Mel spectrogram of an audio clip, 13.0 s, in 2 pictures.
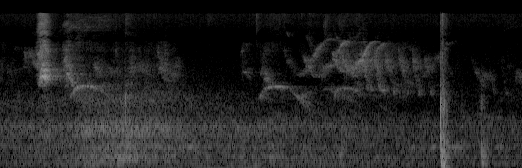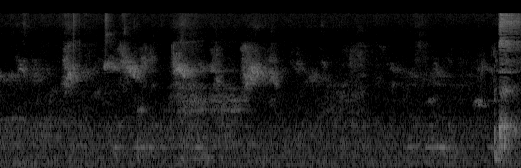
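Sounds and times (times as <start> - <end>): low steady background noise: 0.0 - 13.0
bird chirps: 0.3 - 1.4.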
